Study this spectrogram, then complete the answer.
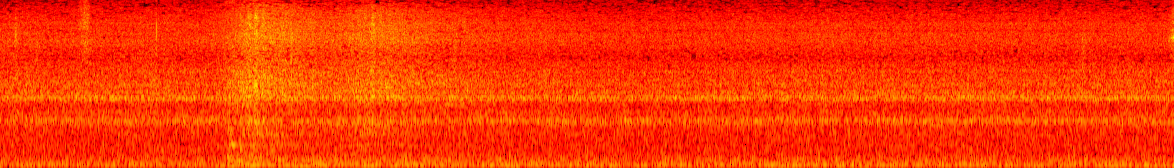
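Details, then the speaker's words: Car after replacing failed ignition coil that caused misfire: steady even idle with no stumbles, revs hold flat; engine runs smoothly, spark plugs still to be changed. "так катушку я поставил сейчас попробуем завести мне кажется все должны справиться хорошо обороты стоят места"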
